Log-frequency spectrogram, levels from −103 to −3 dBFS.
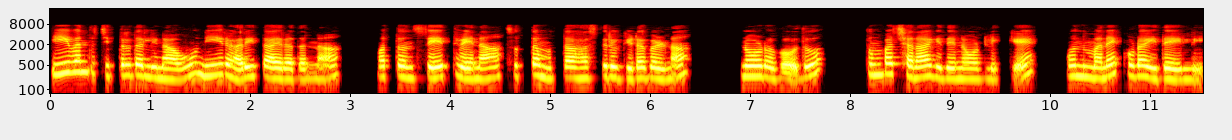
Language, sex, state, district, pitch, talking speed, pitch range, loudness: Kannada, female, Karnataka, Shimoga, 245 Hz, 110 wpm, 215-280 Hz, -16 LUFS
